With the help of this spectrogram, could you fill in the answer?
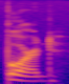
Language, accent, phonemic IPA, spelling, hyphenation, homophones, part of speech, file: English, US, /bɔɹd/, board, board, bored / baud, noun / verb, En-us-board.ogg
- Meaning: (noun) A relatively long, wide and thin piece of any material, usually wood or similar, often for use in construction or furniture-making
